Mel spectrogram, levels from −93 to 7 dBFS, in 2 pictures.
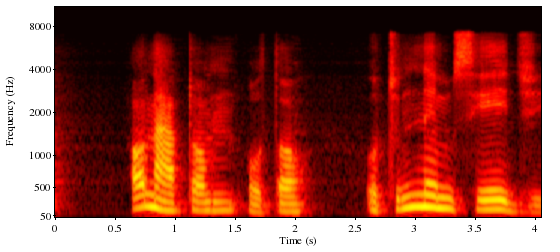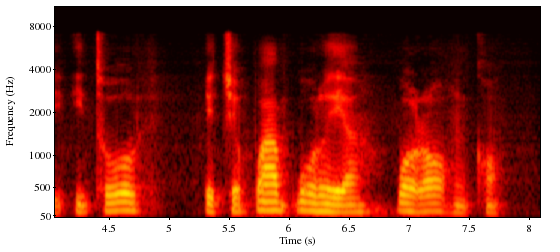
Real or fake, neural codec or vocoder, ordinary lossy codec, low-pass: fake; codec, 16 kHz, about 1 kbps, DyCAST, with the encoder's durations; none; 7.2 kHz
